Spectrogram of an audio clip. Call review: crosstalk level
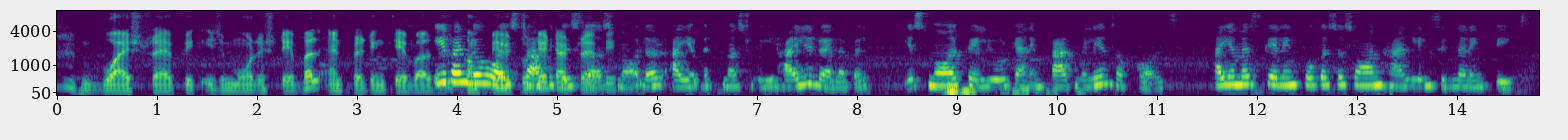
present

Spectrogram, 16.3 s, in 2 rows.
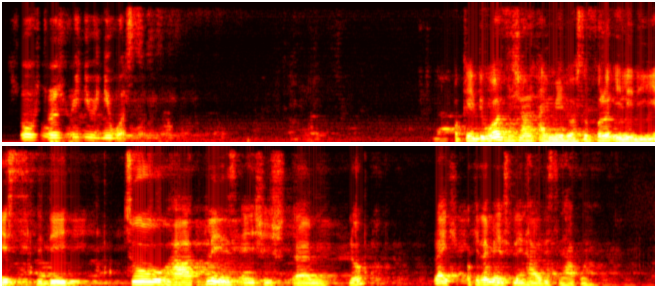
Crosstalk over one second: none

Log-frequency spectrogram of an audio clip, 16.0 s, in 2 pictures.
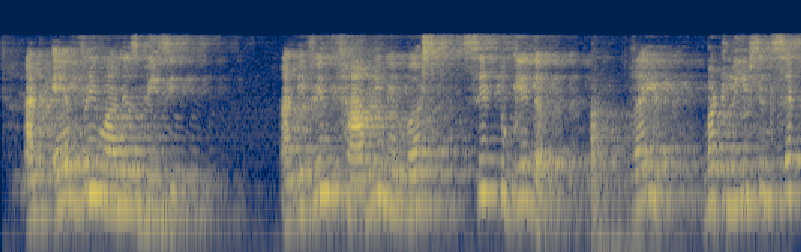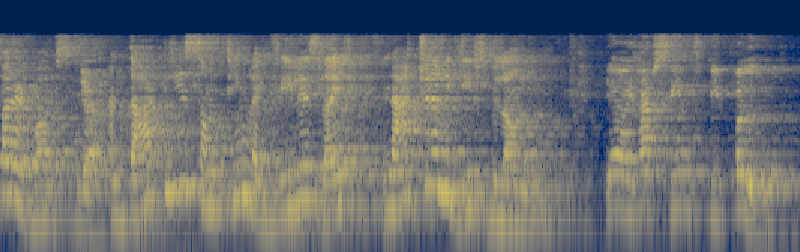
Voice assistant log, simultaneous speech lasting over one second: none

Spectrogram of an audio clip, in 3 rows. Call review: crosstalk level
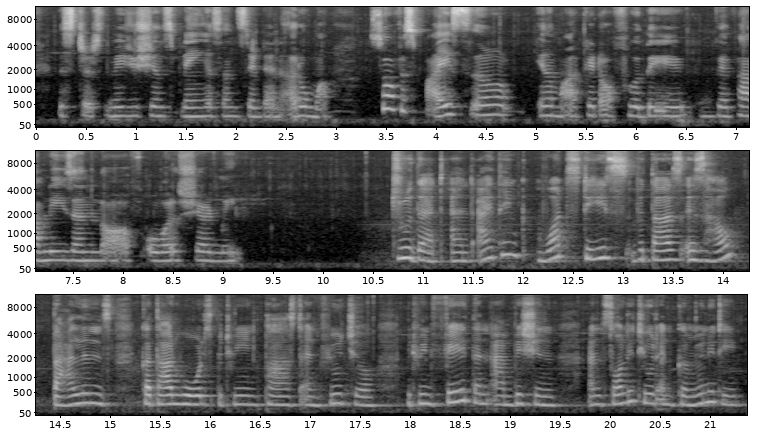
none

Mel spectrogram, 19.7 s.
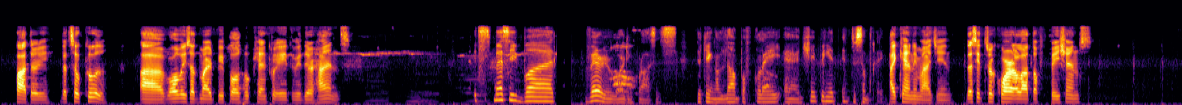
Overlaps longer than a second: none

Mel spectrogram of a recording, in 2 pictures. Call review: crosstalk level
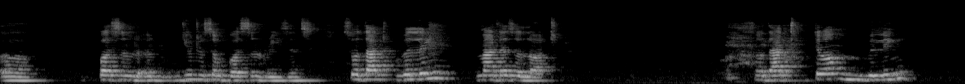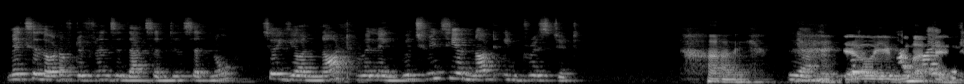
present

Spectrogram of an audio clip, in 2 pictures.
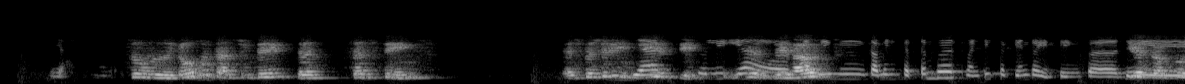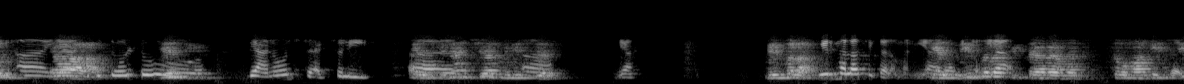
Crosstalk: present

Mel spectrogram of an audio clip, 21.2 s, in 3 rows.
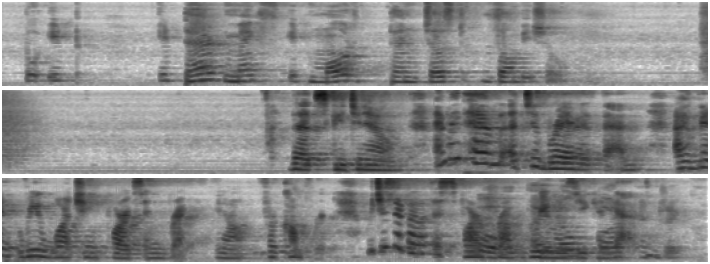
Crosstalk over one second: present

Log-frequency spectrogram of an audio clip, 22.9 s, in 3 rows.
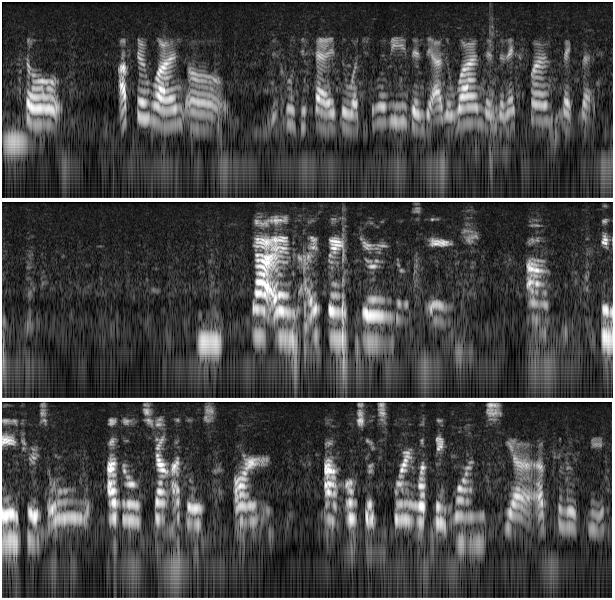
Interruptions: none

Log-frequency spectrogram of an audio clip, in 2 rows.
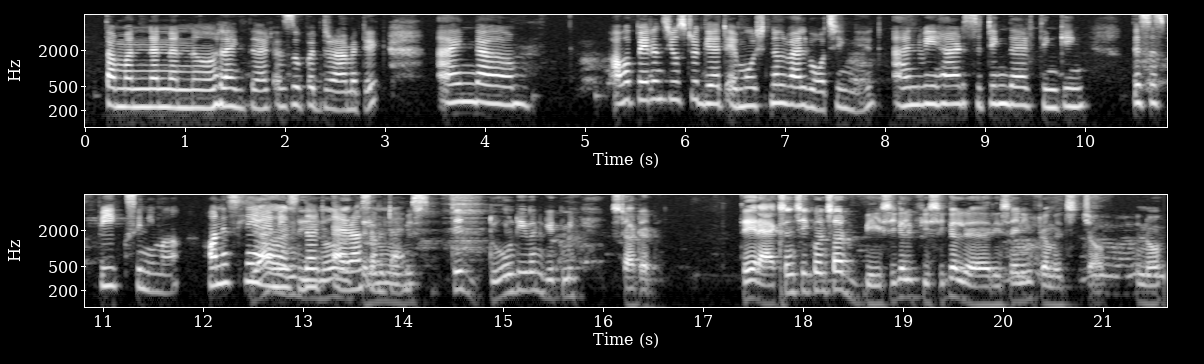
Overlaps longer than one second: present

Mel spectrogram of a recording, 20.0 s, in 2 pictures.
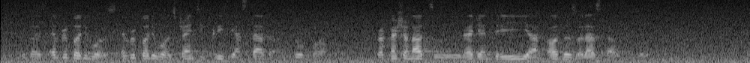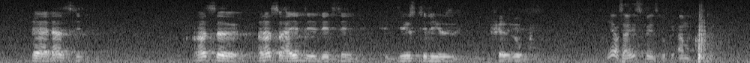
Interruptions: none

